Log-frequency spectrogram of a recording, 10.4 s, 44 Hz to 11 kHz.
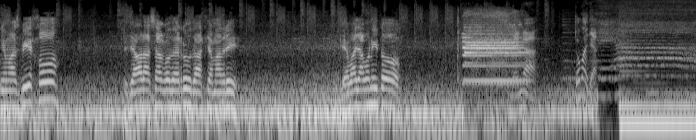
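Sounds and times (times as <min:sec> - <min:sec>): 
speech: 0:00.0 - 0:01.0, 0:01.8 - 0:03.8, 0:05.1 - 0:06.2, 0:08.6 - 0:09.1
engine and road rumble: 0:00.0 - 0:10.4
vehicle horn blasts: 0:06.9 - 0:08.1.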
